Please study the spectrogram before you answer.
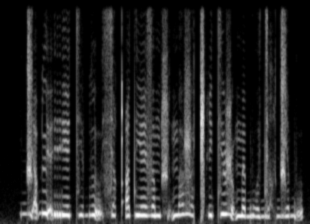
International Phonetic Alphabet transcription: d͡ʑ a̰ b lʲ a̰ rʲ e tʲ a̤ b l ṵ sʲ a̤ qʼ ɛ t j e z ʌ m ɕ o̰ m a̤ ʐ a̤ ǁʰ i tʲ u ʐ o̰ m ɛ b w o̤ dʲ o̤ χ d͡ʑ ɛ̤ b ṵ

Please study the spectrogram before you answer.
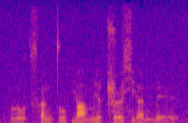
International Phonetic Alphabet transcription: l u˧˥ t͡sʰ ə˥˩ n t̪ u˥ p j ä˥˧ m i˥˩ ʈ͡ʂ ɻ̩˥ ɕ j ɛ˥˧ n m e˥˩ ɪ̯

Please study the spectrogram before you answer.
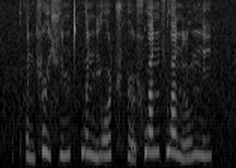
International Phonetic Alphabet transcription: pʰ ə̰˨˩ n ʂ ɻ̩˥˩ ɕ y˧˥ n t̪ʰ w ə˥˩ n j o˧˥ ʊ̯ ʈ͡ʂʰ ɻ̩˨˩ ʂ w a˥ n s w a˥˩ n l u˧˥ n̪ i˥

